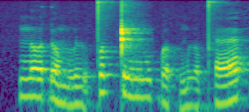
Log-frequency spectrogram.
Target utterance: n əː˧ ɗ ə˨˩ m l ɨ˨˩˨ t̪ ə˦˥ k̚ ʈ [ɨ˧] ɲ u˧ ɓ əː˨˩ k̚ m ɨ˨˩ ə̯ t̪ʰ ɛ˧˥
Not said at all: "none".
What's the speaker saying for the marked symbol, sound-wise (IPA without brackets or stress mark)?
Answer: ɨ˧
